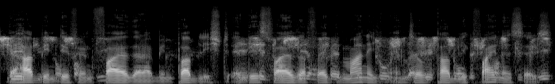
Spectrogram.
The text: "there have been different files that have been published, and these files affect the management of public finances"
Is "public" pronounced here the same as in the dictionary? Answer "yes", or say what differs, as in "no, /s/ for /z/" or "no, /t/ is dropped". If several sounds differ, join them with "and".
yes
